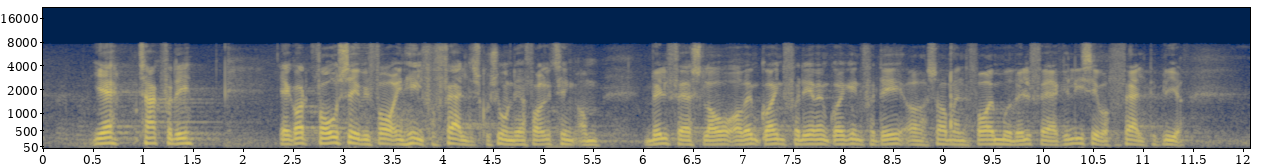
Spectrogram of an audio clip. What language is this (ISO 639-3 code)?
dan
